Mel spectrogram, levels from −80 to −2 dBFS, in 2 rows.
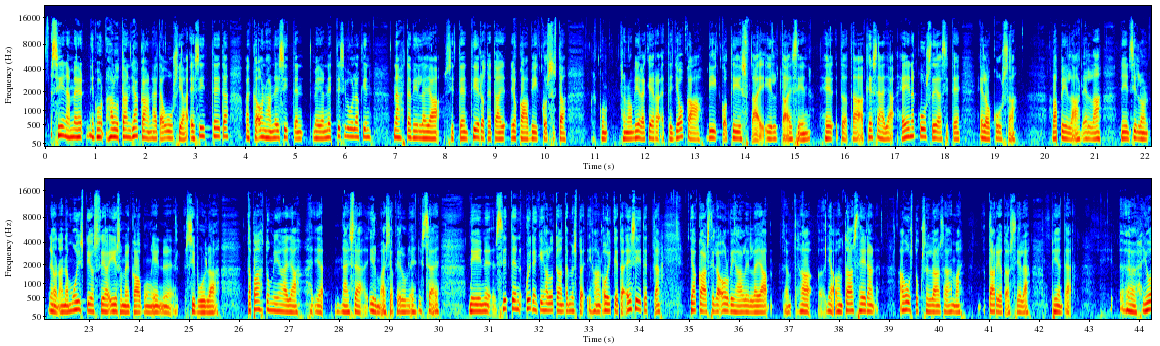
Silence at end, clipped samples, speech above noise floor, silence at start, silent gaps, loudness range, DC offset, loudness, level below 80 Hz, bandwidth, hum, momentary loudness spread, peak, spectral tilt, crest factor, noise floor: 0 s; under 0.1%; 29 dB; 0.05 s; none; 2 LU; under 0.1%; -17 LUFS; -42 dBFS; 16 kHz; none; 7 LU; -2 dBFS; -5.5 dB/octave; 14 dB; -45 dBFS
